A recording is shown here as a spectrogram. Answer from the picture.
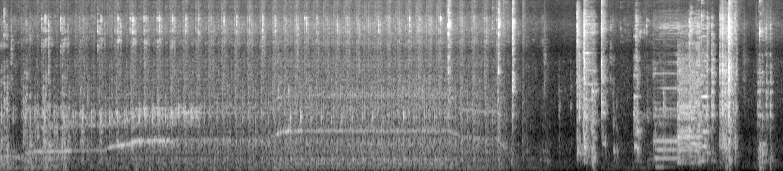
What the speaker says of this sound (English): I'm just going to sew down this line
